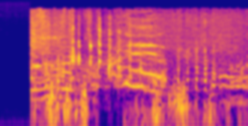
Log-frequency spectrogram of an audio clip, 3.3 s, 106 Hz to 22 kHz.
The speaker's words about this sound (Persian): داخل حولی کاگلی در گوشه ای از شهر نیلی مرکز دایکندی در مرکز افغانستان میشویم که در آن زهرا عارفی بیشتر از 1000 مرغ را نگهداری میکند.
